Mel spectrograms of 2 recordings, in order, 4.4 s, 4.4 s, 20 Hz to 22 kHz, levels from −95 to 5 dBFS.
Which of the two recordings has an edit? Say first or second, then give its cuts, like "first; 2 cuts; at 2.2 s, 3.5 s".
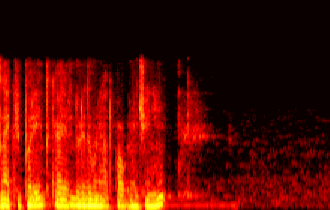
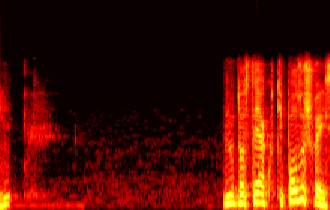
first; 1 cut; at 0.9 s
